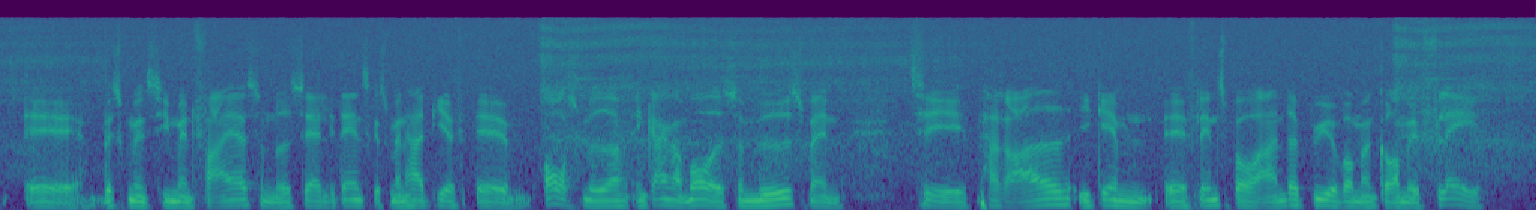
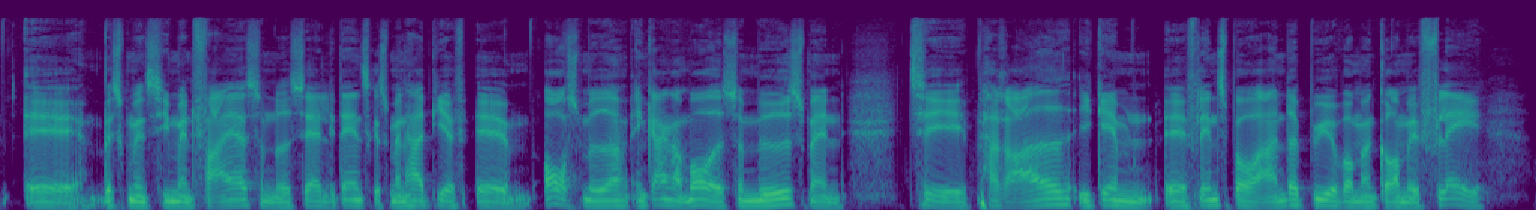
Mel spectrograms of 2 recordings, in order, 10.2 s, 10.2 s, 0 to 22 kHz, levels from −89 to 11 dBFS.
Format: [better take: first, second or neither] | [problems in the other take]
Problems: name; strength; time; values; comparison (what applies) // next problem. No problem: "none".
second | hiss; loud; throughout; 5 dB below the speech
